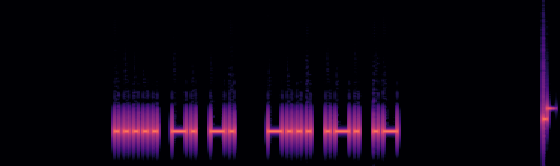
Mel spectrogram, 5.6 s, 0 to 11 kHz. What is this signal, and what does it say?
Morse code, heard as a keyed tone, about 25 wpm, 700 Hz. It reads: 5NN BRA
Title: Ontario QSO Party Exchange 25wpm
